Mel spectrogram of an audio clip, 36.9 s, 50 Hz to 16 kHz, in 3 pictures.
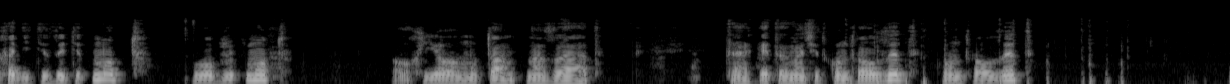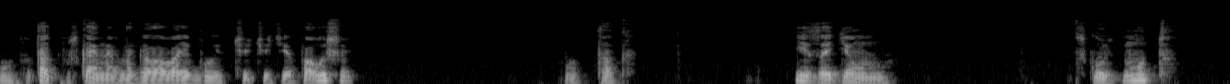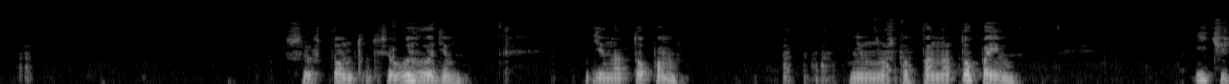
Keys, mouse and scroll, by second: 9.3 ctrl+z, 10.2 ctrl+z, 10.9 ctrl+z, 11.7 ctrl+z, 14.1 click, 19.7 click, 24.1-25.6 scroll up 1, 25.6-26.8 scroll up 2, 27.1 shift+click, 27.6 shift+click, 28.2 shift+click, 30.0 click, 31.9 middle click, 32.1 middle click, 33.3 middle click, 33.9 middle click, 36.0 middle click.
